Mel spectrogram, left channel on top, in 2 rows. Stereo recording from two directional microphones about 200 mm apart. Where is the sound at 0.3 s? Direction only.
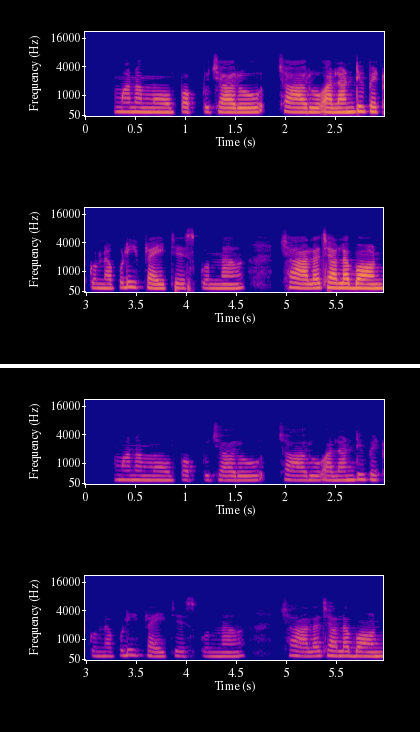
35° left (ahead or behind).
